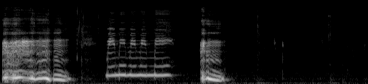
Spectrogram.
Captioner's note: clears throat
